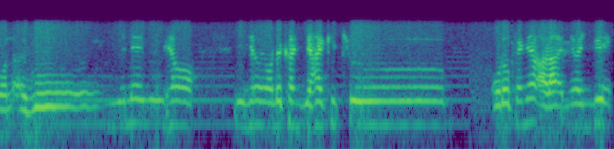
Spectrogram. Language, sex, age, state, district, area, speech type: Santali, male, 60+, Odisha, Mayurbhanj, rural, conversation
